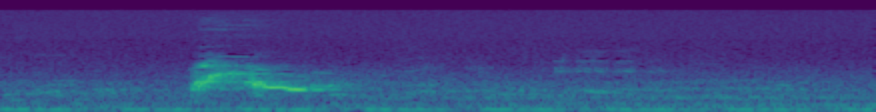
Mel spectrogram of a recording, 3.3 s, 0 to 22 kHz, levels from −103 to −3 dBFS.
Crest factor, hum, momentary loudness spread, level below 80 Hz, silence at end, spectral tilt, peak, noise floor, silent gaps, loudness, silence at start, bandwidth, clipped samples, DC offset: 20 dB; none; 22 LU; -60 dBFS; 0 s; -4.5 dB/octave; -24 dBFS; -57 dBFS; none; -37 LUFS; 0 s; 16 kHz; under 0.1%; under 0.1%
